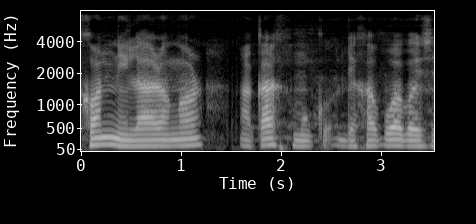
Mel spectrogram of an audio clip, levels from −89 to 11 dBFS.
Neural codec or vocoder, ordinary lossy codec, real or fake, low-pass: autoencoder, 48 kHz, 128 numbers a frame, DAC-VAE, trained on Japanese speech; none; fake; 7.2 kHz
